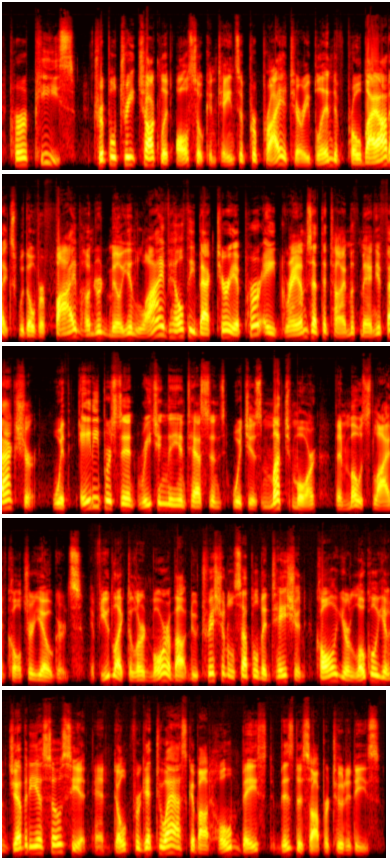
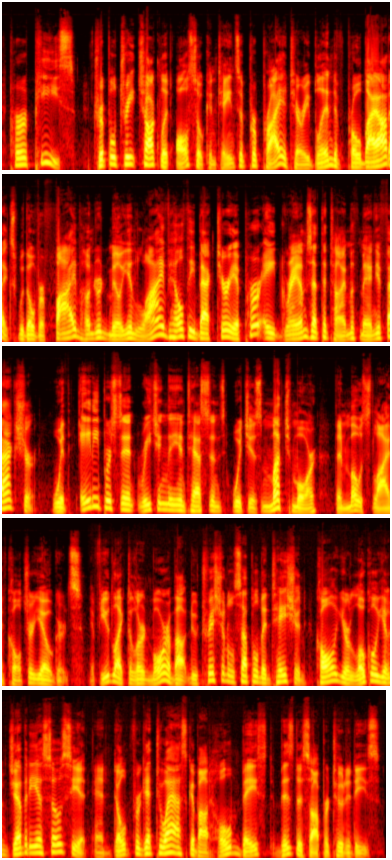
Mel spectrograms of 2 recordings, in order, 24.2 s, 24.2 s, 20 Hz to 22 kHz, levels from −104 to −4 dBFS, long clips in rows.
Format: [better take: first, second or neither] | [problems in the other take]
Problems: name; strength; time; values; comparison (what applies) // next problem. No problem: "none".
second | thin; very slightly; fading below 250 Hz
